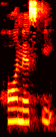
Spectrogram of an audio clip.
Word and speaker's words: honestly: We never say honestly. H is silent, so we say honestly.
